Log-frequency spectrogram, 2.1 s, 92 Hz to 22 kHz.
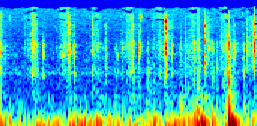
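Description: Screwdriver backing out a side-plate screw on an Avet JX 6/3 fishing reel: a quick, irregular run of small metallic clicks and ticks as the hand turns and regrips the handle, over low handling rumble.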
